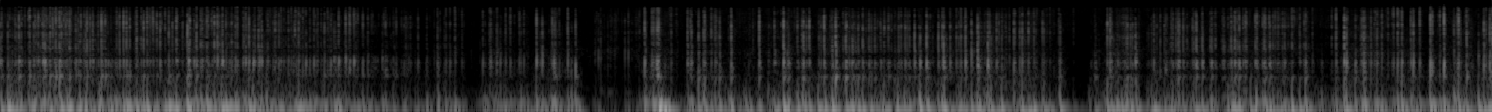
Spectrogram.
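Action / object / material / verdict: scrape / melamine foam sponge with scouring pad / melamine foam / none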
